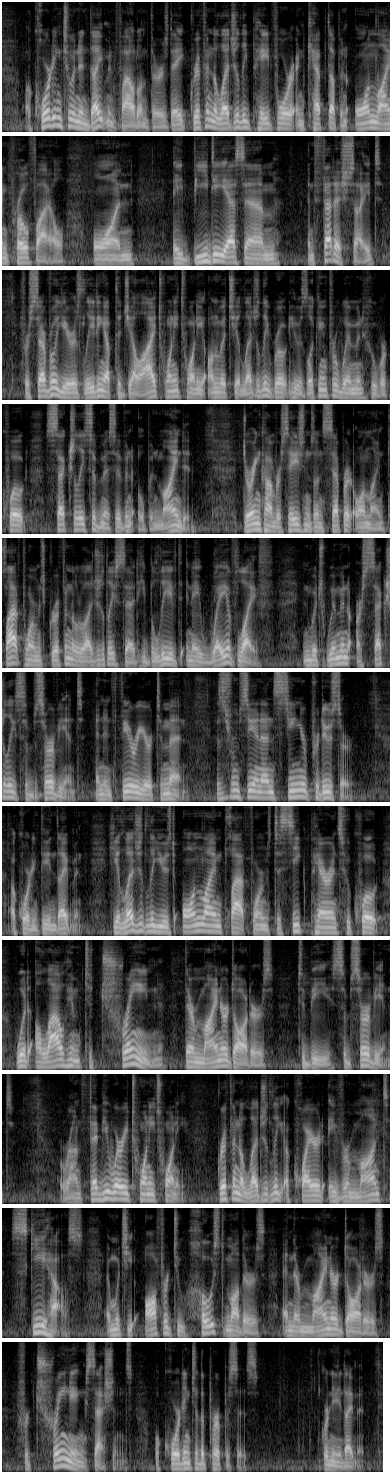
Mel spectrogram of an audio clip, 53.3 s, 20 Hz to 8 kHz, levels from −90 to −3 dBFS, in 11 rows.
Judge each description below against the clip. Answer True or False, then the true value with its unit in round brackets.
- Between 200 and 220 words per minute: False (155 wpm)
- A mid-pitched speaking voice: False (115 Hz)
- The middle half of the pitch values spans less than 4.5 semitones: False (5.1 semitones)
